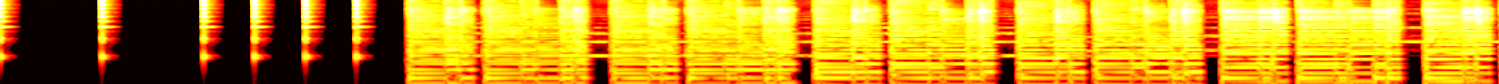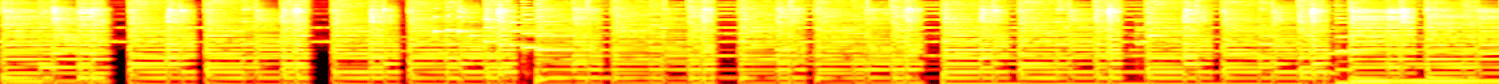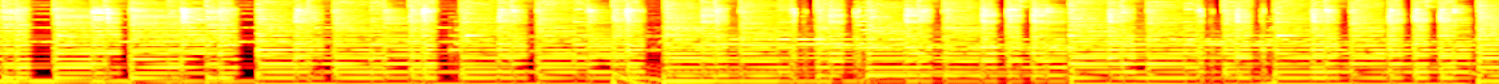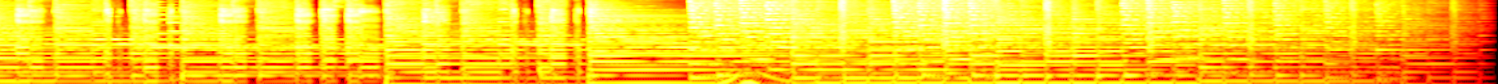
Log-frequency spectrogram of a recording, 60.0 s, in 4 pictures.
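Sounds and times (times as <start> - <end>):
music without drums: 2.1 - 59.9.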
